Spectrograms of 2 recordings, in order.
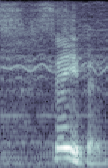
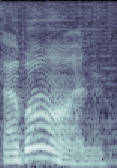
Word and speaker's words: Sabon: It turns out that I pronounced that name wrong. It's not Sabin. It's Sabon. Like, I'm Sabon.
